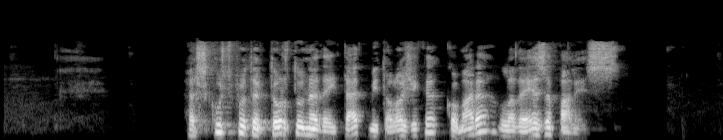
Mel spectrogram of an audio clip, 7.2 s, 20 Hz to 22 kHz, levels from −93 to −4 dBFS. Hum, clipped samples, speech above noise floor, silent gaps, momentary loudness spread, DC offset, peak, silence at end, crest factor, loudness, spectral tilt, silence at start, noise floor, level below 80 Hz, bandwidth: none; under 0.1%; over 72 dB; none; 9 LU; under 0.1%; -2 dBFS; 1.05 s; 18 dB; -19 LUFS; -5 dB/octave; 1.9 s; under -90 dBFS; -60 dBFS; 7.8 kHz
